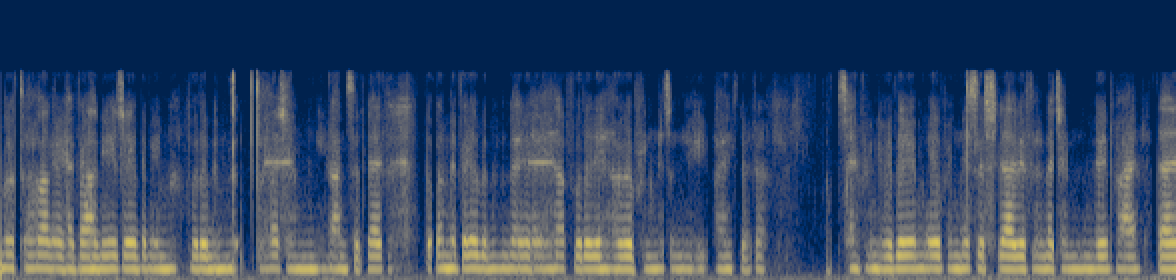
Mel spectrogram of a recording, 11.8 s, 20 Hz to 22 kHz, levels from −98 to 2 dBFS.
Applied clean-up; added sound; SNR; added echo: neural diffusion model UNIVERSE++.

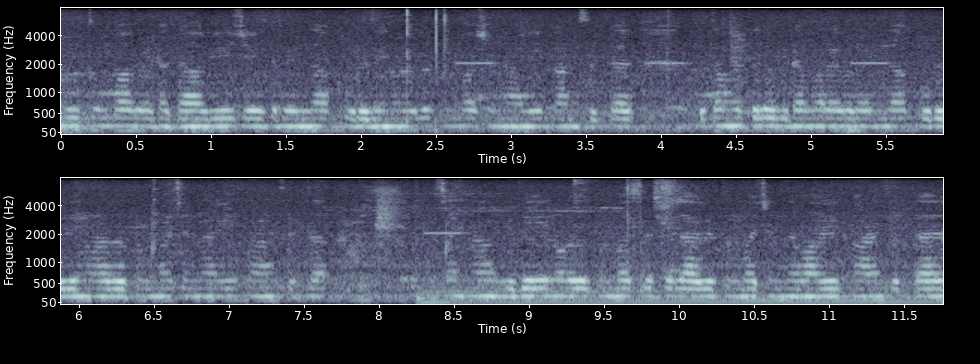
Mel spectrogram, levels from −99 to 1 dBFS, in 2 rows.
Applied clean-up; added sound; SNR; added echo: none; Microwave oven; 17 dB; none.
